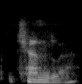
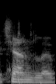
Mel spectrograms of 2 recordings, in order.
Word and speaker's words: Chandler: Well, firstly, I have to correct you with your pronunciation of Chandler, obviously, because being a good Northern boy, we say Chandler, but I'll let you off.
